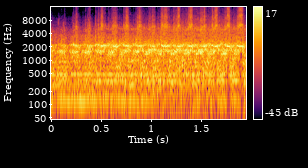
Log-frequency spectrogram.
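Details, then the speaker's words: Timken bearing test machine running Mobil 1 oil under two weights: harsh, high scraping whine with a rapid pulsing beat as the oil film breaks down and the test specimen scuffs. "as you can hear two weights right here m one PR go all out there supposedly and it's just getting tore up"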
